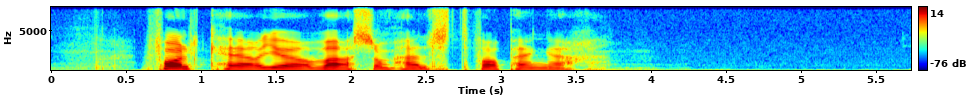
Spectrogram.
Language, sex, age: Norwegian, female, 42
